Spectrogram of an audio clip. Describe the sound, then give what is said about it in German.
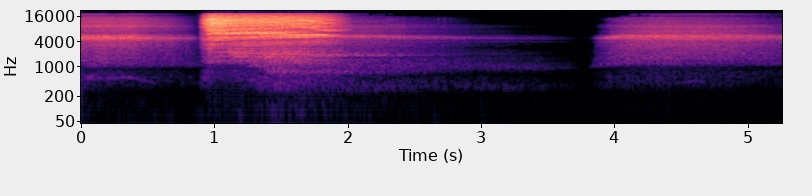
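Breathing in and out on request: loud, airy breath sounds, with one long breath lasting about three seconds, a brief pause and then another breath, with no talk. “alle mal einfach kurz mal einatmen”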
